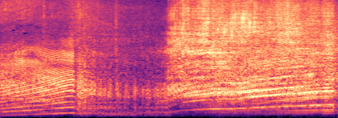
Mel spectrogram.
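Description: A performance car's engine revving hard as the car accelerates. The pitch climbs for about a second, drops briefly, then climbs again steadily, with a loud rushing noise joining it about halfway through.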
